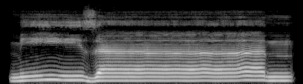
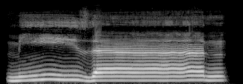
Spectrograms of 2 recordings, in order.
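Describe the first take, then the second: The two takes are said the same way.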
